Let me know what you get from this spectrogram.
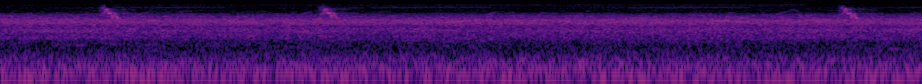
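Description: Outdoor field ambience: a steady high hiss, with a bird giving a short, high, falling call three times.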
